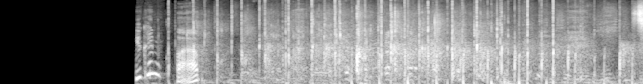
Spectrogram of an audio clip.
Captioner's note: applause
